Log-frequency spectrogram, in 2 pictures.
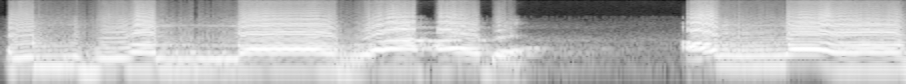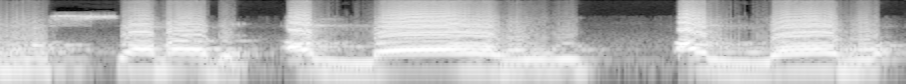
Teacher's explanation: এখানেও ভুল করি আমরা, আল্লাহ কুল হু ওয়াও পড়ি কিন্তু ওয়াল্লাহু বলি, ওয়াল্লাহু না। হামজা আলিফ লাম, এই যে আল্লাহ শব্দের লাম, এই লামটি পুর করে পড়তে হবে।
